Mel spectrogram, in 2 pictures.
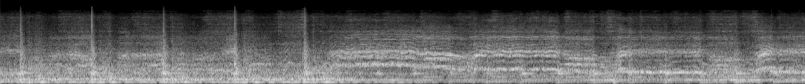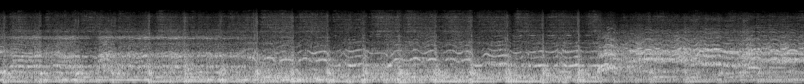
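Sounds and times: chorus of high-pitched voices: 0.0s - 16.0s
large drum beating in unison: 0.0s - 16.0s.

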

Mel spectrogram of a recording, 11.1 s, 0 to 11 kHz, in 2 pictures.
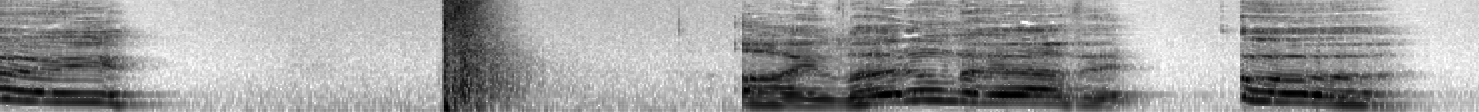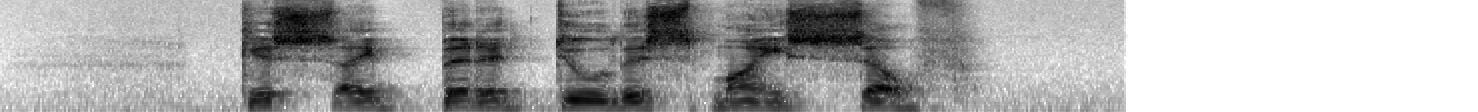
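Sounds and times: sharp gunshot-like bang: 1.6s - 2.2s.

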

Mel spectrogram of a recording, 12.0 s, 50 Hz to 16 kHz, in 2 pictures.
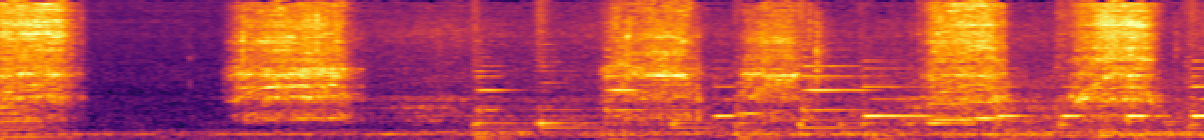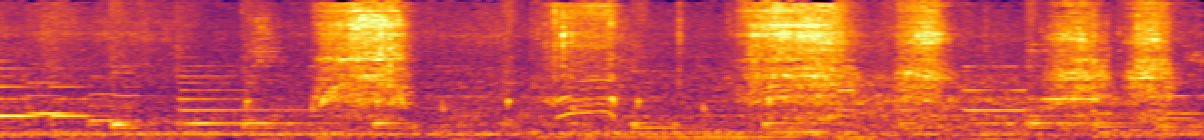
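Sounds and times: plastic toy scraping sandy ground: 0.0s - 0.5s, 1.1s - 1.8s, 3.0s - 5.9s, 7.4s - 12.0s
background music with held notes: 2.0s - 12.0s.

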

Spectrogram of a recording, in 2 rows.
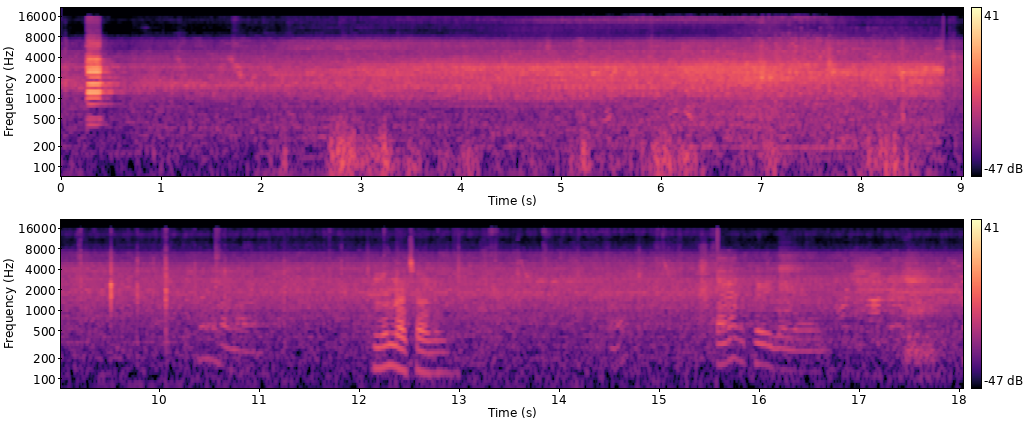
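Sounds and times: vehicle horn toot: 0.2s - 0.6s.

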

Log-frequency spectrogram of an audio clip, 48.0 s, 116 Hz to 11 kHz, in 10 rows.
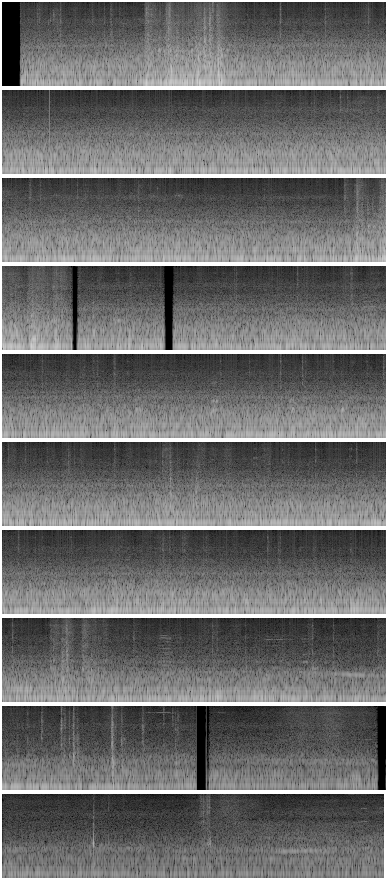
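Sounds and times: car engine and road noise: 0.2s - 47.9s.

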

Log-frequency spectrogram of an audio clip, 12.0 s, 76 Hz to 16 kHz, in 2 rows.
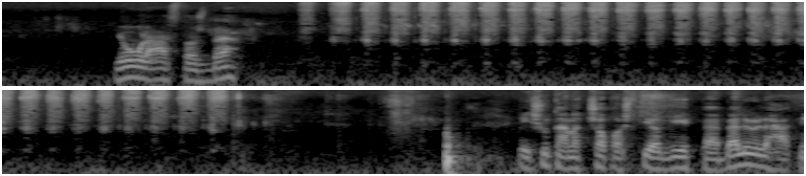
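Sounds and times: spray bottle squirting: 2.2s - 8.1s.

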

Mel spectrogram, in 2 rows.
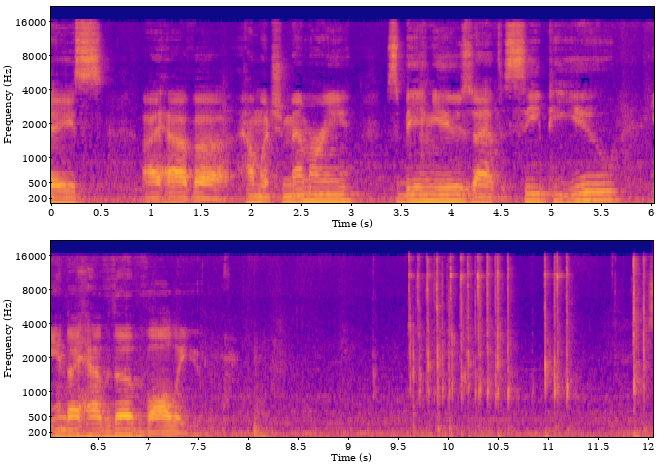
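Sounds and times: computer keyboard typing: 9.6s - 12.0s.

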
